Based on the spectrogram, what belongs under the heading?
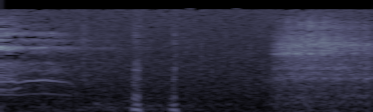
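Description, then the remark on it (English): A quick, muffled sneeze in two short bursts, one right after the other, against a quiet background hiss with no talking. “Bless you.”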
